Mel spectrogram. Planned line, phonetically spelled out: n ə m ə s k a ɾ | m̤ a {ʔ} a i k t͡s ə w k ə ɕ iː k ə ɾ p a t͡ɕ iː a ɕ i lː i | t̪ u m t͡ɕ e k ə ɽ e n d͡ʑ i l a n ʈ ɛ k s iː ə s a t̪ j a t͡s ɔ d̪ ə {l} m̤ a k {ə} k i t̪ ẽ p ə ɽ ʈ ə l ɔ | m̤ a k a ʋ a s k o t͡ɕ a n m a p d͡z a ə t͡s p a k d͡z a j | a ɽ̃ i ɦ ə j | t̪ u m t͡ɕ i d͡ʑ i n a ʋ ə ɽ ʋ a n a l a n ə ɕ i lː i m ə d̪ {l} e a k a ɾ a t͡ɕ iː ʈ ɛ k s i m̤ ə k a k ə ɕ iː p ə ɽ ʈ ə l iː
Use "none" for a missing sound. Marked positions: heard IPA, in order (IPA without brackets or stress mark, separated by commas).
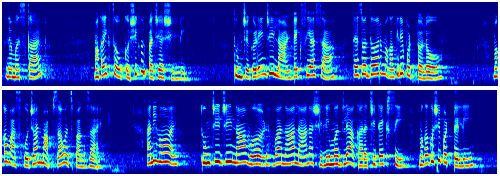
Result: k, ɾ, a, l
